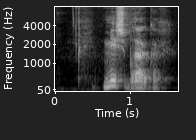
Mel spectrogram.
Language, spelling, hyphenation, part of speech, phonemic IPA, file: Dutch, misbruiker, mis‧brui‧ker, noun, /mɪsˈbrœykər/, Nl-misbruiker.ogg
- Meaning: abuser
